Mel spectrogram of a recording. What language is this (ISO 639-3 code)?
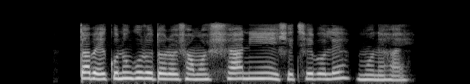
ben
